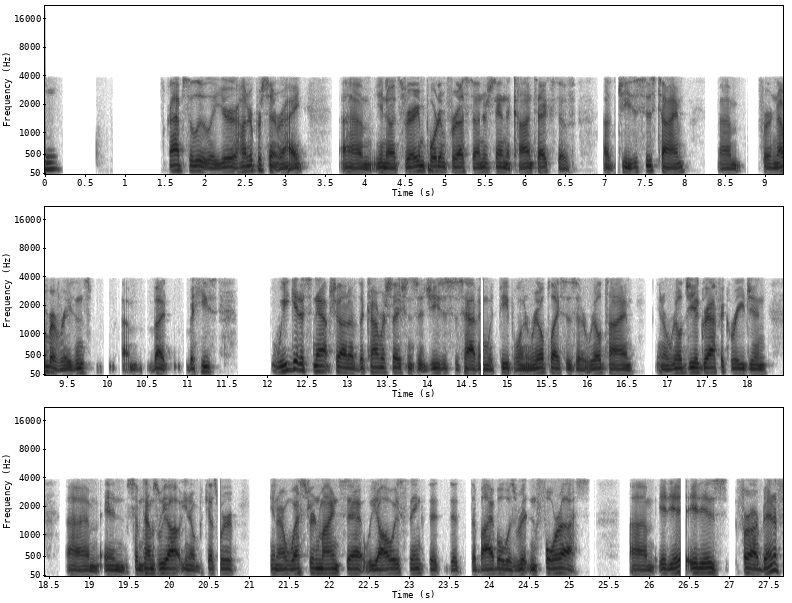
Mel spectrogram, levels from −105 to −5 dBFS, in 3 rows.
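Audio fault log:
7.12 s, 14.66 s, 20.6 s, 26.38–26.46 s: packet loss filled with silence. Gaps of 40 ms (80 ms last), which fits 20 ms packets, drop out after "understand the context of", before "with people in real", and after "all you know because". Hard edges bound each gap in the G.711 telephone band.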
